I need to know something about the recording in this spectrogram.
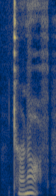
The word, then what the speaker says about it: turn off: The N in turn links to the O in off, turn off. It sounds like one word.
